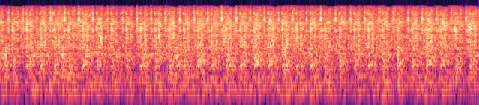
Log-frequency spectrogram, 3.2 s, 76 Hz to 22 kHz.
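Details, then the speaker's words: Singer 66 treadle sewing machine during free-motion quilting: fast, dry, loose rattly clatter with the stitching; owner hears rattling, plans to clean the feed dogs and bobbin area and oil it; cause not confirmed. "but I'm going to finish this first but I can hear the sort of rattling sound just about going to be"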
